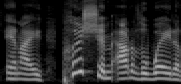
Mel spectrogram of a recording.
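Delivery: normal talking voice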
